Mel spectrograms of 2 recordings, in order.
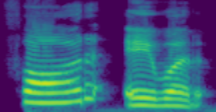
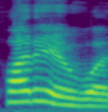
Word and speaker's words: forever: apply करायचा next आहे फर एवर आता इथे बघा याच जे प्रोनन्सिएशन आहे फॉर एवर नाही तर फरवर आहे फर एवर क्लिर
